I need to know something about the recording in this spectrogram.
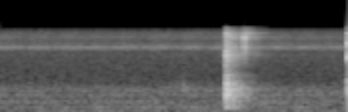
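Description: A single sharp click about one and a half seconds in, over a faint steady hiss with a thin high whine in the background.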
